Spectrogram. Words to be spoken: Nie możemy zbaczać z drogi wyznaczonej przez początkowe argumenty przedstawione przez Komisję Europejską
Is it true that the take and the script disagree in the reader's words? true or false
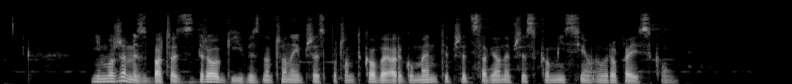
false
